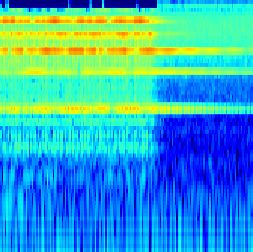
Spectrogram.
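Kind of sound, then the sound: household object, telephone ringing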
